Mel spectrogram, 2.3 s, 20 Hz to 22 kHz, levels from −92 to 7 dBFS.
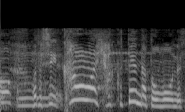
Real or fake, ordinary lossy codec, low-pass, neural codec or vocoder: fake; none; none; codec, 16 kHz, 8 kbps, FunCodec, trained on Chinese and English, 25 frames a second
